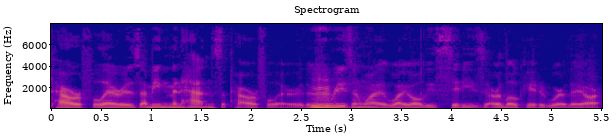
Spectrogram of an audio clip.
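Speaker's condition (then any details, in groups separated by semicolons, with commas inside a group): No condition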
